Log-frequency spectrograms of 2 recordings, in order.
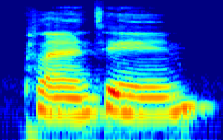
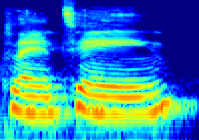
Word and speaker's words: plantain: head rice and peas plantin not plantain like how they say it here.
